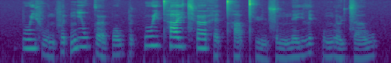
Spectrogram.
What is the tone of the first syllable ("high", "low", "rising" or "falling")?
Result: high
